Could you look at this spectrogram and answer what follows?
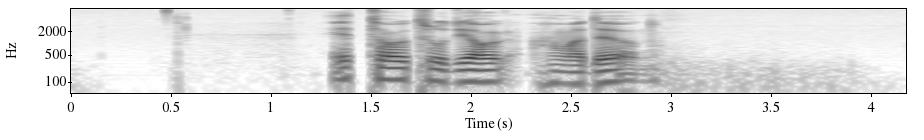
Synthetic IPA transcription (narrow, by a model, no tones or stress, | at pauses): ɛt̪ʰːɑːɡt̪ʰɾʊd̪ːəjɑːɡhanvaɖø̰ːd̪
